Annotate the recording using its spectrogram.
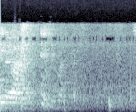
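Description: Speech for about the first second, then quiet room tone with one faint click near the end.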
